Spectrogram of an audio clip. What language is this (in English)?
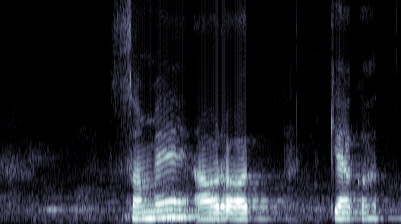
Hindi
